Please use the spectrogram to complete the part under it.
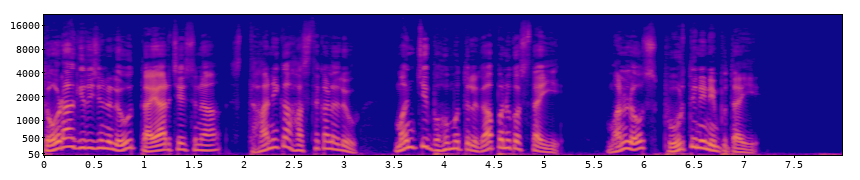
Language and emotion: Telugu, happy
